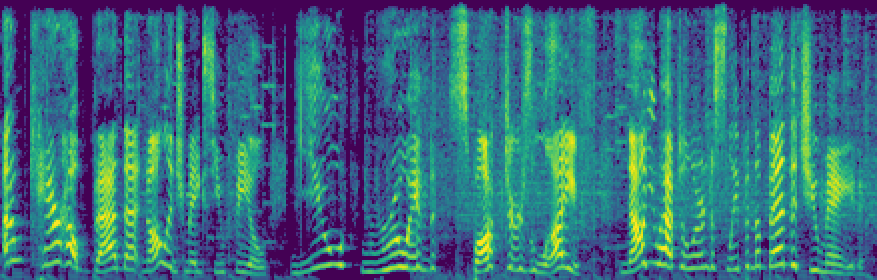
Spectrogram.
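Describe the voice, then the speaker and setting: A woman's voice: very high voice, very animated, a little slow, hardly any pauses, sharp tone. A young woman delivering scripted commentary as an emphatic, accusatory rebuke peppered with swearing. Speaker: video commentator. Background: background music.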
